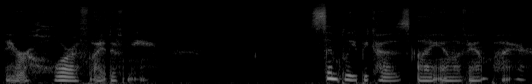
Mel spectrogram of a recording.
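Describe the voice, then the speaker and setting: A woman voicing a gentle, remorseful immortal vampire in an ASMR roleplay, speaking tenderly and intimately in a breathy whisper. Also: fairly low pitch, dry recording, exaggerated voice. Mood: vulnerable, hurt. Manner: slow, tender, earnest confiding.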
